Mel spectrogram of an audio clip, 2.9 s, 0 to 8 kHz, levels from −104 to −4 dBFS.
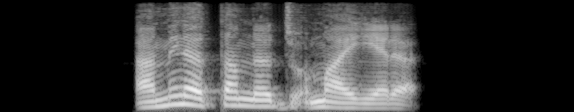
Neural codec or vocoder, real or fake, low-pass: codec, 16 kHz, 0.5 kbps, X-Codec, HuBERT features, trained on LibriSpeech; fake; 7.2 kHz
